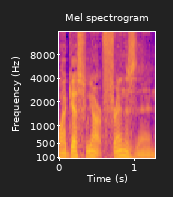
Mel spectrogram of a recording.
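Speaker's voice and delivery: mock muttering under breath. Retelling what a kid said after the speaker walked off: imitating muttering under breath. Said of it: "I heard him utter under his breath".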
